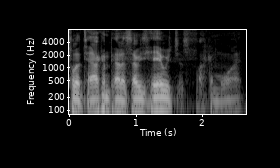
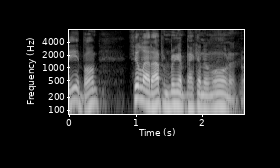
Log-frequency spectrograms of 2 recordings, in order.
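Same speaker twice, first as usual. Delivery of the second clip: louder, higher nurse voice; nurse handing jar; 6 semitones higher, 12 dB louder than usual. Retold or imitated. Old nurse telling Bob to fill the jar, louder. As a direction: play the nurse brightly handing it over.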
